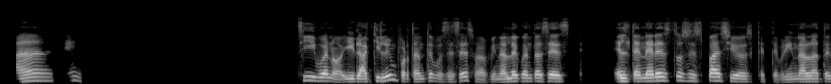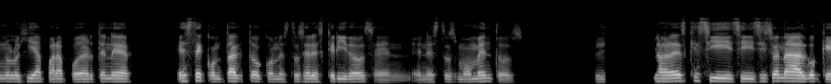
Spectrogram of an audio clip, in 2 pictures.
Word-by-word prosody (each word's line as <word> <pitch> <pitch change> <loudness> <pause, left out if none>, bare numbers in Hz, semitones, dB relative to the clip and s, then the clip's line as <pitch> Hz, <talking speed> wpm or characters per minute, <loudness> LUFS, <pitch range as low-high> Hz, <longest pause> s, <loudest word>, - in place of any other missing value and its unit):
Ah, 165 +6 +2
okey. 180 +1 -18 2.1
Sí, 190 -1 -2
bueno, 165 -8 +2
y 135 - +1
el 135 - +4
aquí 130 +5 +1
lo - - +4
importante, 160 -8 -3
pues, - - -9
es 125 - -8
eso, 180 -9 -2
a 110 - -5
final 125 +2 -1
de 150 0 +4
cuentas, 155 0 0
es 145 -2 +4 0.4
el 150 0 +4
tener 155 +3 +5
estos 175 0 +2
espacios 150 -4 +1
que - - -13
te - - -12
brinda 125 +3 -2
la 130 0 +2
tecnología 140 +1 -2
para 130 -1 -2
poder 125 0 -1
tener 140 -1 0 0.5
este 150 +4 +1
contacto 140 +1 0
con 125 -1 -7
estos 140 +4 -8
seres 135 -1 -1
queridos 130 0 -1
en 105 -3 -11
en 110 +1 -11
estos 125 +2 -9
momentos. 120 -3 -4 0.7
Sí. 130 0 -11 0.5
La 140 -1 -1
verdad 145 +1 +5
es 155 - +1
que 165 - -9
sí 150 -2 +1
sí 135 -1 -2
sí 145 - -7
suena 150 0 +5
algo 145 +1 +5
140 Hz, 175 wpm, -23 LUFS, 130-150 Hz, 2.1 s, tener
